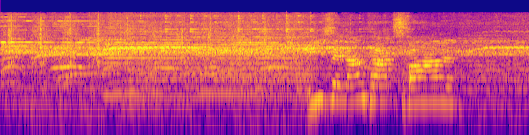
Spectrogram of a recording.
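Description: A young man speaks into a microphone, amplified over loudspeakers outdoors.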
